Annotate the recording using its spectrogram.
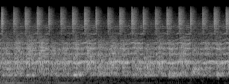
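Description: Techno DJ mix with the kick drum and bass pulled out, as in a breakdown or filtered mix transition. A fast, even ticking of high percussion, about eight a second, runs over a mid-range synth.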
